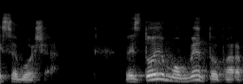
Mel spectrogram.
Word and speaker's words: cebolla: It looks like cebolla, but you said cebocha? Cebolla. Cebocha. Yeah, that's the Argentine accent.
